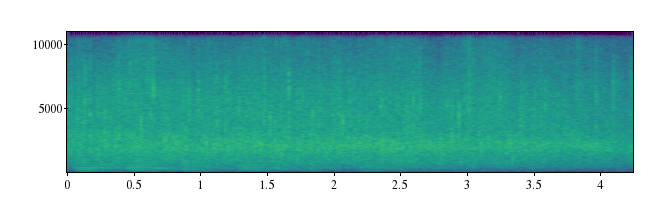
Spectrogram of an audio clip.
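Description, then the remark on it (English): Sustained audience applause for the players of a band with drums, bass and vibes, a dense, steady wash of many hands clapping at an even loudness for several seconds, tapering only slightly toward the end. “We'd love to have you share that beautiful applause with our players.”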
